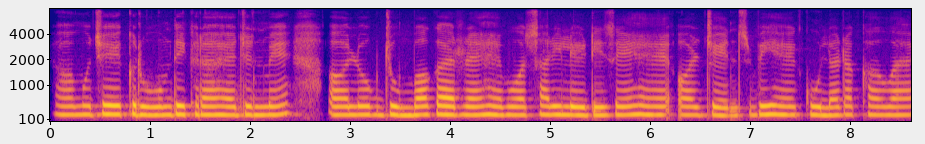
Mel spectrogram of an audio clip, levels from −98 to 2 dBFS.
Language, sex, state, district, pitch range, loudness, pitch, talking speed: Hindi, female, Bihar, Patna, 215-225 Hz, -15 LUFS, 220 Hz, 180 wpm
